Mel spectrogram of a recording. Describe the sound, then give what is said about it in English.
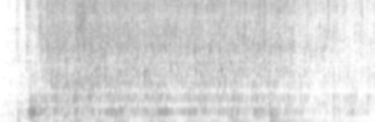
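A toilet flushes with a sudden loud whoosh of rushing, gurgling water that holds steady for several seconds, then begins to taper off. No voices are heard. “It will be flushed.”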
